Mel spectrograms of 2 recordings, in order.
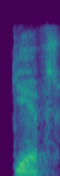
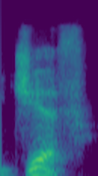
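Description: First: The word begins with a hard G sound. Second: The word begins with a soft G sound. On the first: "with a hard G" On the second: "the other option"

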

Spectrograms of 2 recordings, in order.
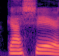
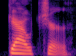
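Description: First: The name is said with a French pronunciation. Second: The name is said with an American pronunciation. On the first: The speaker calls it right. "That's much nicer than Goucher" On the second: The speaker calls it wrong. "in American, it's Goucher"

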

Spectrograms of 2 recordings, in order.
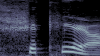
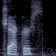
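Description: First: The word is given a French-sounding pronunciation. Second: The word is given a plain English pronunciation. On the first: The speaker calls it wrong. "tried to make it super French" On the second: The speaker calls it right. "it's just pronounced checkers"

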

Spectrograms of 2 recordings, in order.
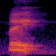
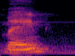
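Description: First: The final n sound of the word is dropped. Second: The opening vowel sound of the word is dropped. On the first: "he shouldn't swallow the last letter of the Amen" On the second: "He should not grab the aleph, the first letter of Amen"

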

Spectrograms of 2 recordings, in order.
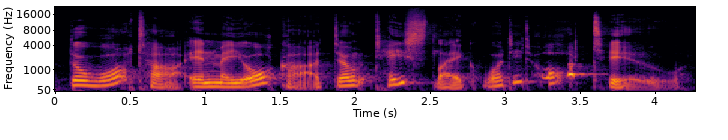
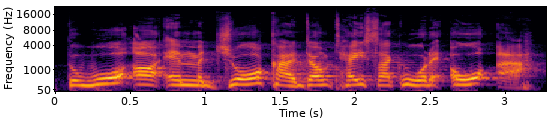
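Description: First: It is said in a posh, upper-class accent. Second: It is said in a rough street accent.

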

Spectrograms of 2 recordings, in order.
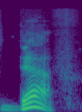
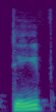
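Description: First: The vowel is short, like in left. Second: The vowel is long, like in leaf. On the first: The speaker calls it right. "it's deaf" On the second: The speaker calls it wrong. "It's not deep"

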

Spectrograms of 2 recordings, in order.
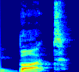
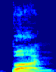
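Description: First: The final t ends with the mouth open. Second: The final t is a glottal stop, mouth closed. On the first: "I didn't say but" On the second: "I said but by closing my mouth"

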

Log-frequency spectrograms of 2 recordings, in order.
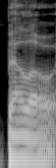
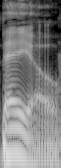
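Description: First: The middle consonant is an L sound. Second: The middle consonant is a Y sound. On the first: The speaker calls it wrong. "as in Brian Fellows" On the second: The speaker calls it right. "It's Bayo"

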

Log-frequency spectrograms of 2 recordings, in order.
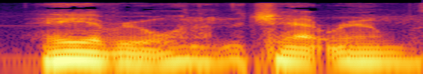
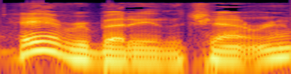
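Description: First: It is said in a sexy voice. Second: It is said in his plain voice.

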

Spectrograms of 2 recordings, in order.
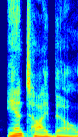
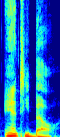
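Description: First: The first part does not sound like antebellum. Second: The first part sounds like 'ante' in antebellum. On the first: The pun on antebellum is lost. The speaker calls it wrong. "I want to say like Anti-Bell or say it in a way that's not consistent" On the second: The name is a pun on antebellum. The speaker calls it right. "I always have to remember Anti-Bell as in Antebellum"

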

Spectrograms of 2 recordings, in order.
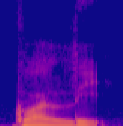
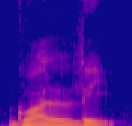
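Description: Both takes have the same delivery.

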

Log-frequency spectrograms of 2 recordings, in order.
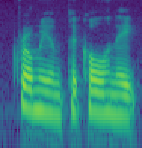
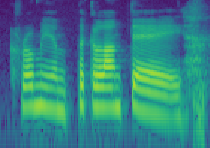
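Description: First: The last word is said as picolinate. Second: The last word is said as picolante. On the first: This is the proper name. The speaker calls it right. "which it's chromium picolinate" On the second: Someone else said it this way. The speaker calls it wrong. "he called it chromium picolante"

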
